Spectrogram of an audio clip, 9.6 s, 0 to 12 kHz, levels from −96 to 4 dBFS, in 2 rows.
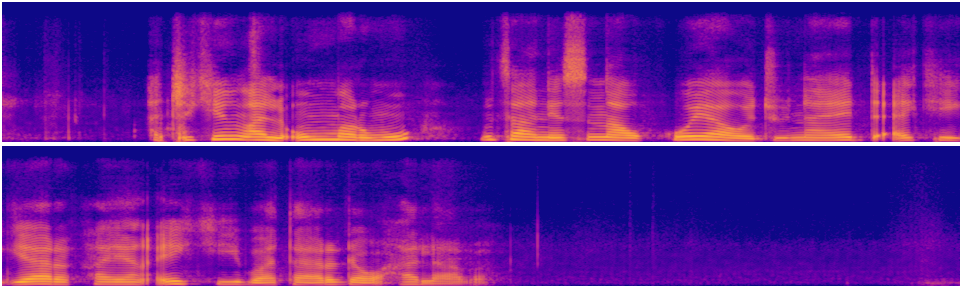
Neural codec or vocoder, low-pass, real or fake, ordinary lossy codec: codec, 24 kHz, 3.1 kbps, DualCodec; 10.8 kHz; fake; none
